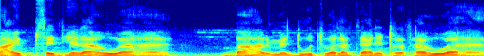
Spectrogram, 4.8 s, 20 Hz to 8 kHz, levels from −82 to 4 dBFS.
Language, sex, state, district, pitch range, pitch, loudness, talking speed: Hindi, male, Odisha, Khordha, 130-140 Hz, 135 Hz, -15 LUFS, 160 wpm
